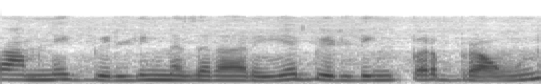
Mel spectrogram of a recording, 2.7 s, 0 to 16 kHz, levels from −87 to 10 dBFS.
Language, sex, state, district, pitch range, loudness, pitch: Hindi, female, Chhattisgarh, Raigarh, 190-210 Hz, -22 LUFS, 200 Hz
